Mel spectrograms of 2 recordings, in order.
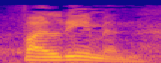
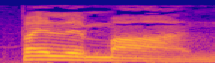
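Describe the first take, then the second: First: The name is pronounced in the standard way. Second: The name is pronounced in a garbled, mangled way. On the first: The speaker calls it right. "that makes so much more sense" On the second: The speaker calls it wrong. "I couldn't pronounce it at all"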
